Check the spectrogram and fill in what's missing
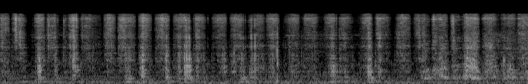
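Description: Fingers tap and scratch over the buttons of a black plastic car stereo control panel. A steady run of quick, dry clicks mixes with bright, hissy scraping that sits mostly in the high frequencies, with almost no low end and no ring after each tap.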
